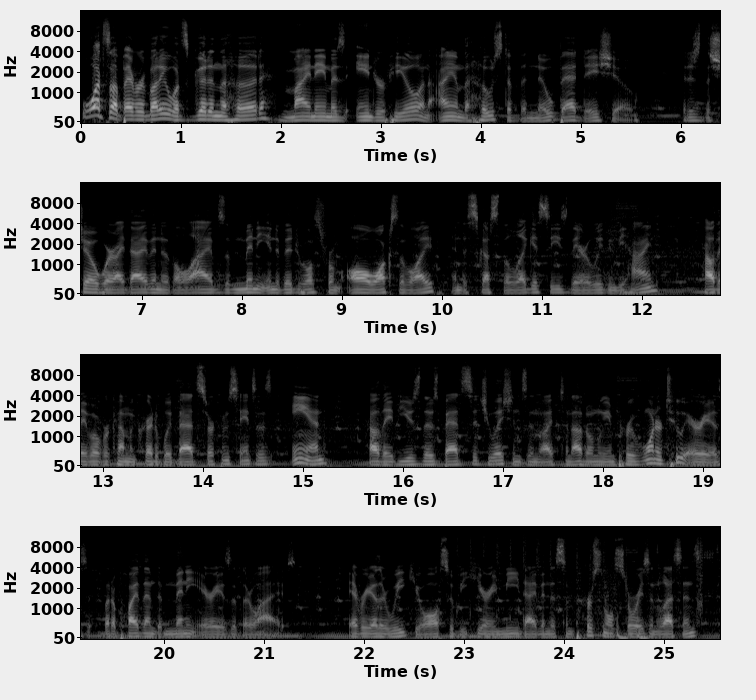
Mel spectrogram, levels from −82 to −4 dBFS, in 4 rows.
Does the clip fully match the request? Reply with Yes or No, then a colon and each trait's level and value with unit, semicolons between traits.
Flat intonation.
No: average, 3.3 semitones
